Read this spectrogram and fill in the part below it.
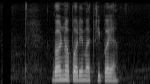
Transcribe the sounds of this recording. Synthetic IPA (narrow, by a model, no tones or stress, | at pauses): ɡʌrnʌpʌɾemakripʌja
